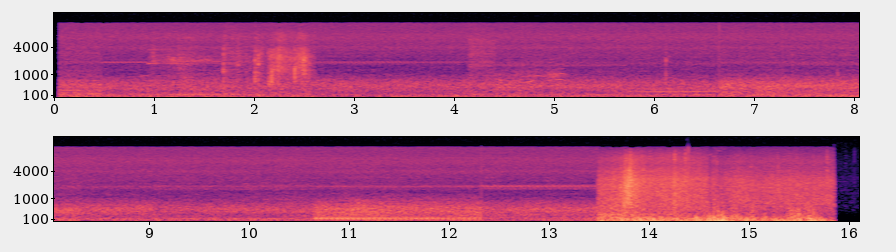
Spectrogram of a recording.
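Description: Thunder rumbling low, stepping up in level about two-thirds of the way through, then a loud peal in the last two seconds that cuts off suddenly.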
